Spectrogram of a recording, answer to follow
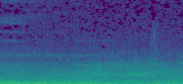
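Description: A motor vehicle engine running outdoors, its pitched note sliding slowly down and fading out in the first second and a half, over a steady low hum and rushing background noise.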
